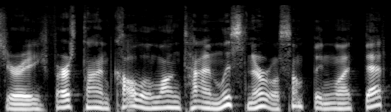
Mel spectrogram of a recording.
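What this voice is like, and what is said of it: Bart Simpson impression. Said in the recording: “in my best Bart Simpson voice.”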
